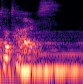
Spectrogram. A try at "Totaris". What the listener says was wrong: Oh, Totalis. Totalis, right? Totalis?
